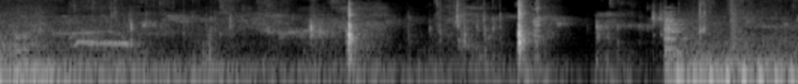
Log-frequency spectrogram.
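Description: A bird, likely a village hen, calls briefly a couple of times in the first second over a low steady background hum. Two sharp clicks, the loudest sounds, come about two and three and a half seconds in.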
